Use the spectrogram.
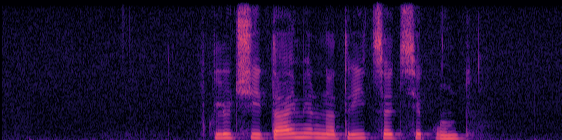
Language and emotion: Russian, neutral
